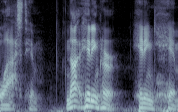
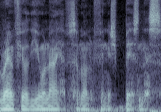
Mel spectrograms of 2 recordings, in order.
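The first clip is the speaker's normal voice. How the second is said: low mutter, said under breath; 6 semitones lower than usual. Player retelling what they said to Renfield, muttered under breath. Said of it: "I say under my breath".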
